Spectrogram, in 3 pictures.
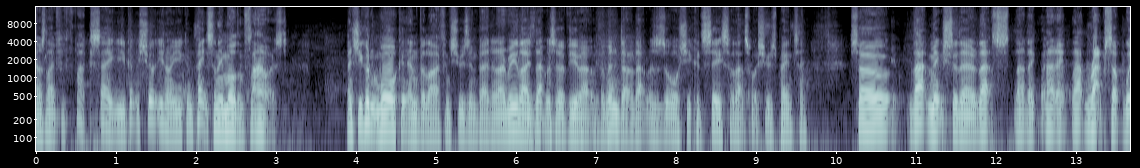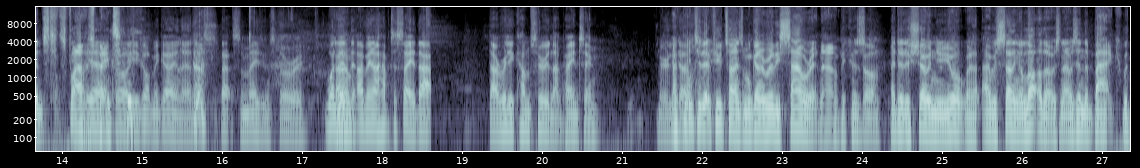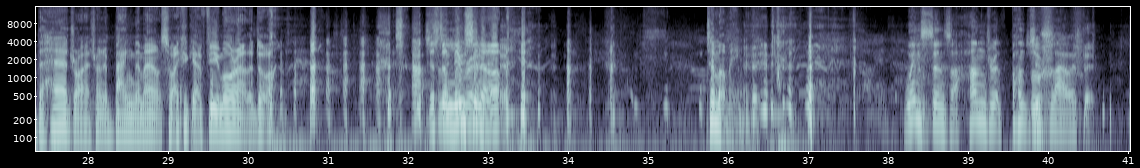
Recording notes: We recorded this episode during a busy lunch service at Sessions Arts Club. This episode was recorded in person at Sessions Arts Club, London.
